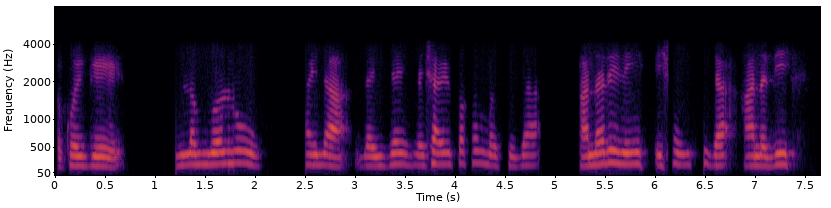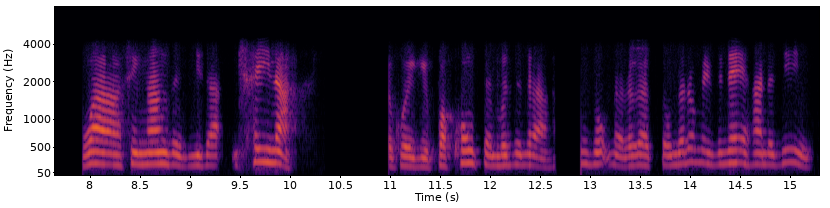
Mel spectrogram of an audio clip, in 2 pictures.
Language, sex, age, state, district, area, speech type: Manipuri, female, 60+, Manipur, Ukhrul, rural, conversation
